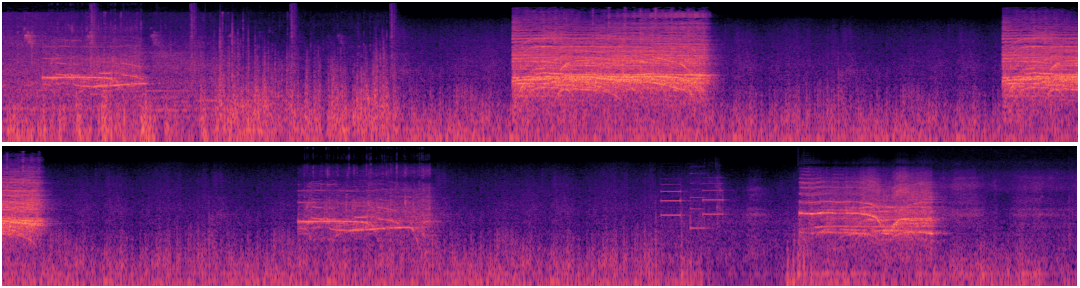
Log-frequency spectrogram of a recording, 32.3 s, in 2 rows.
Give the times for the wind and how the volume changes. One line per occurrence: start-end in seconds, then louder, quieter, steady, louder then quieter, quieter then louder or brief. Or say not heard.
0.0-32.2 quieter.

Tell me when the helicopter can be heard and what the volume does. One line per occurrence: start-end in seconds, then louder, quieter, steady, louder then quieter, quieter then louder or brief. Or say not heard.
not heard.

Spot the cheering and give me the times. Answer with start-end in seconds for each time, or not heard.
0.6-2.2, 7.7-10.7, 15.0-16.8, 20.6-22.6, 28.1-30.1.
